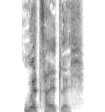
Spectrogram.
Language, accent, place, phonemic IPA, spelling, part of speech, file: German, Germany, Berlin, /ˈuːɐ̯ˌt͡saɪ̯tlɪç/, urzeitlich, adjective, De-urzeitlich.ogg
- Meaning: primeval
